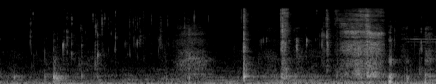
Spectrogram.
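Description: Close-miked wet eating sounds of chewing chicken curry: moist lip smacks and sticky clicks, with a brief hissing suck about three and a half seconds in.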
